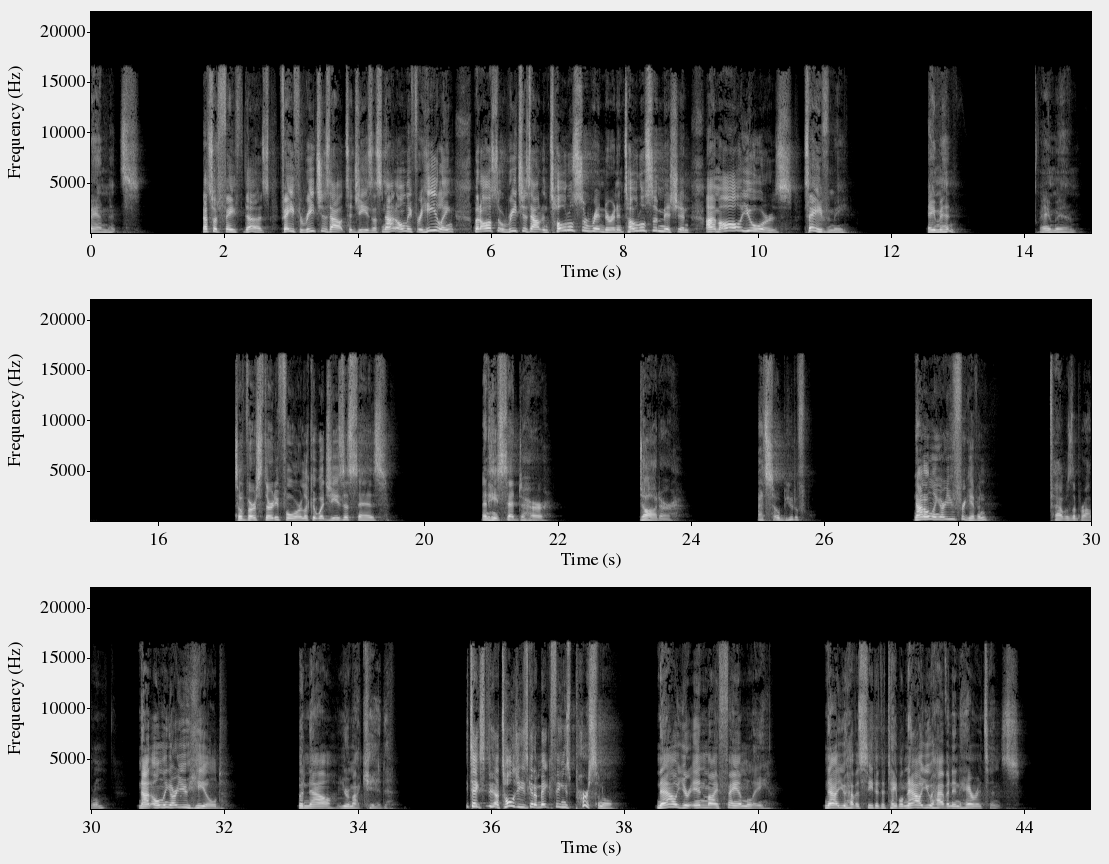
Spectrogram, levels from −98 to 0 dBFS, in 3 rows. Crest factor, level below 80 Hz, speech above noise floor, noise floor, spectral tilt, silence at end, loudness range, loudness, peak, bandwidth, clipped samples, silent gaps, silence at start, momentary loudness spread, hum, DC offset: 26 dB; -70 dBFS; over 67 dB; under -90 dBFS; -3 dB/octave; 1.1 s; 10 LU; -23 LUFS; 0 dBFS; 17 kHz; under 0.1%; 26.30-26.44 s, 35.00-35.04 s; 0 s; 14 LU; none; under 0.1%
